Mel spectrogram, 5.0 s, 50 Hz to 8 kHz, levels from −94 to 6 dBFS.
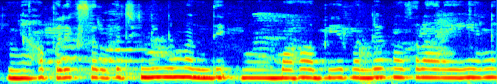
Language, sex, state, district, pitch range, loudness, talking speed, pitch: Hindi, female, Bihar, Katihar, 280-295 Hz, -11 LUFS, 135 wpm, 285 Hz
